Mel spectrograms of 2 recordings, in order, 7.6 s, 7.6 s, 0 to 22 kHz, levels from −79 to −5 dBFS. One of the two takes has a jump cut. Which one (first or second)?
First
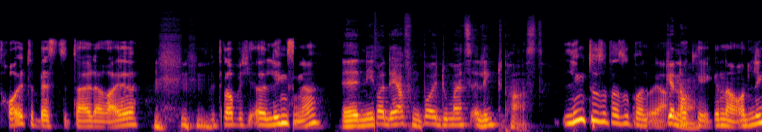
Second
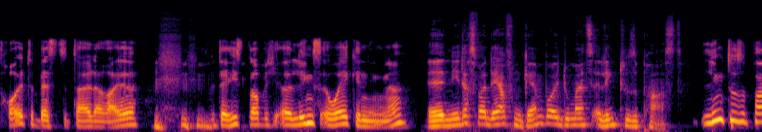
first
